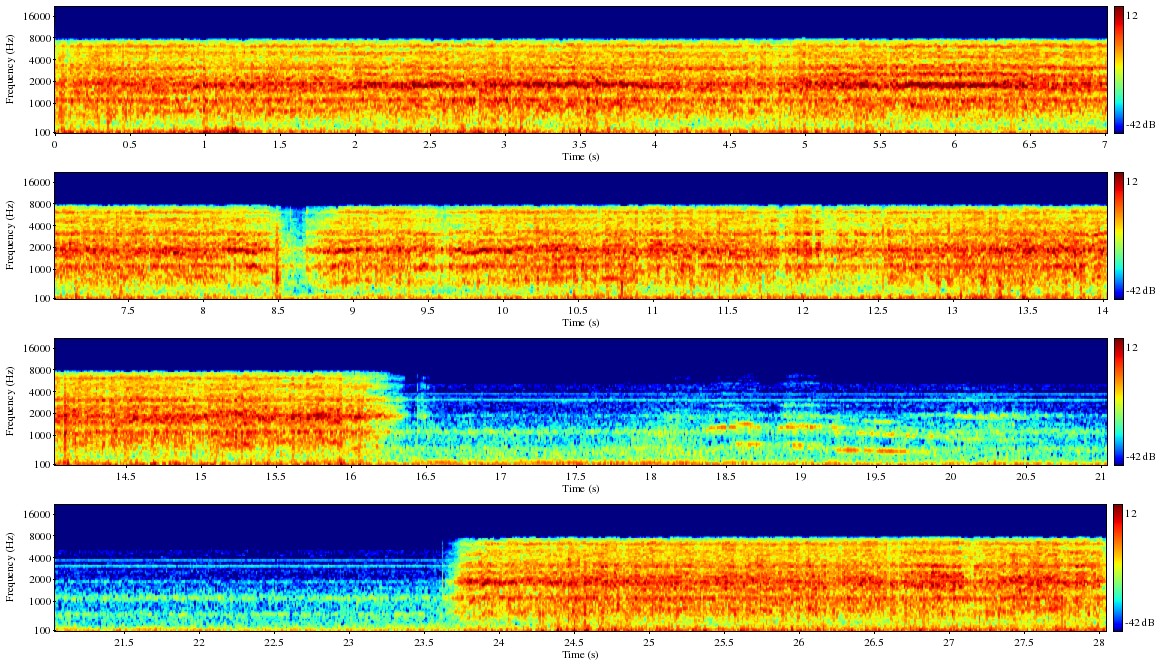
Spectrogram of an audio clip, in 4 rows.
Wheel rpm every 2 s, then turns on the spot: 190, 200, 200, 200, 130, 190, 190, 190, 30, 0, 0, 10, 170, 200.
none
